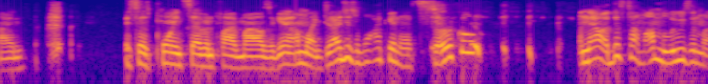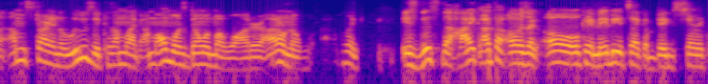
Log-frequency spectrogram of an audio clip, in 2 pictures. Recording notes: Live on Instagram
